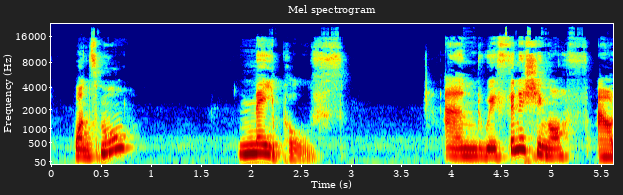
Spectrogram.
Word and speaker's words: Naples: It has two syllables, Naples, and the first one is stressed. So we say Naples. Once more, Naples.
